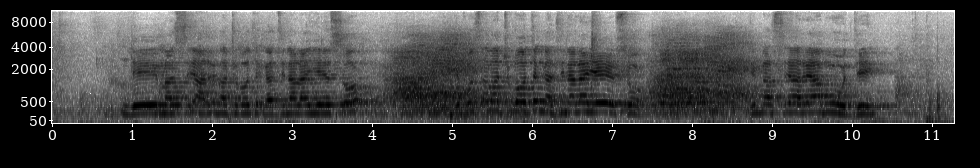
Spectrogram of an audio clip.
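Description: A man speaks steadily through a microphone in an echoing hall.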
